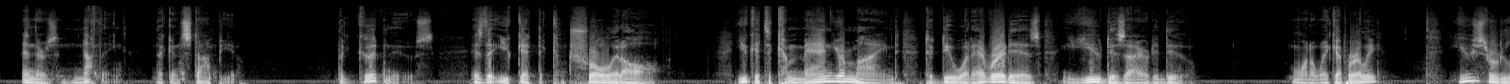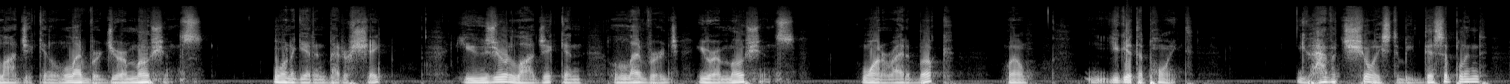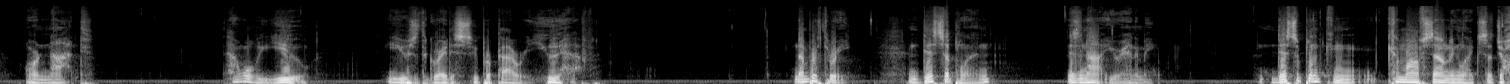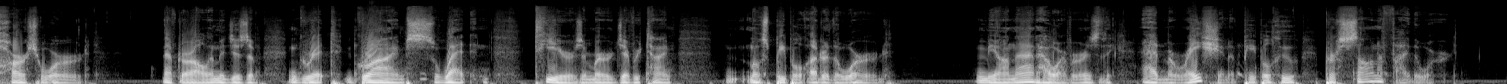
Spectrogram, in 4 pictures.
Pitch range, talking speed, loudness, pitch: 80-135 Hz, 130 wpm, -13 LUFS, 95 Hz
